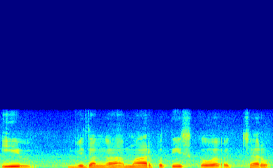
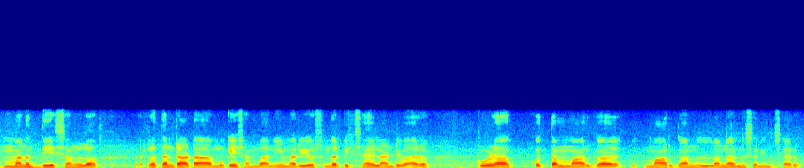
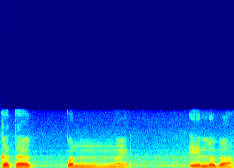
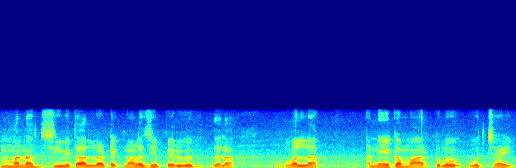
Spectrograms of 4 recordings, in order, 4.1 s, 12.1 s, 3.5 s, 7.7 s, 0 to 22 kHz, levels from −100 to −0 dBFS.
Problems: constant background noise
